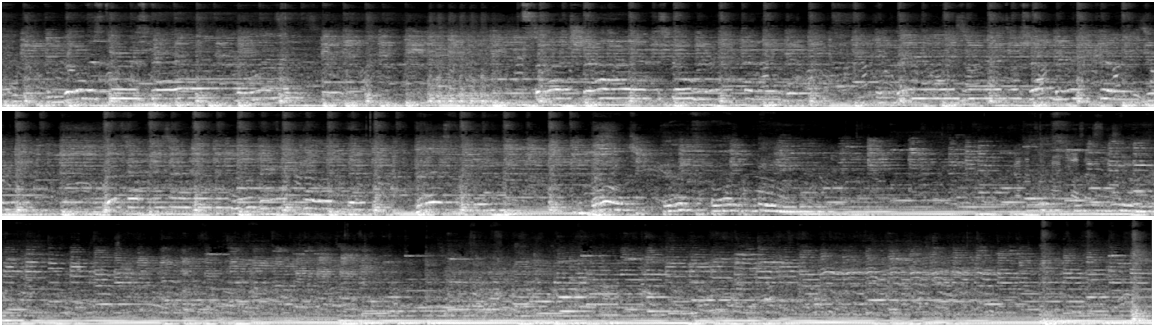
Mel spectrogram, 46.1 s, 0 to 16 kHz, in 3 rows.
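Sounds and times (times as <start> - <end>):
lead vocal singing: 0.0 - 4.9, 6.8 - 22.4
live rock band: 0.0 - 46.0.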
